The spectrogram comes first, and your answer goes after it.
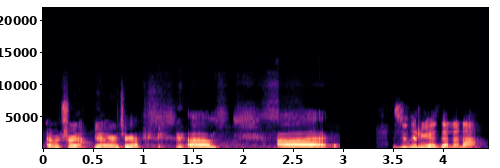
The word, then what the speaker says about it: Eritrea: Am I pronouncing it right? Eritrea, yeah.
